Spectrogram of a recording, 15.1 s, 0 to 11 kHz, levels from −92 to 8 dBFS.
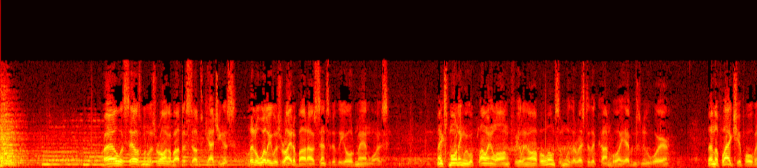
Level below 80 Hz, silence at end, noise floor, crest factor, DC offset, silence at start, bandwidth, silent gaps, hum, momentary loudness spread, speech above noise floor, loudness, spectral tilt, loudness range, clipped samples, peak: -60 dBFS; 0 s; -46 dBFS; 16 dB; under 0.1%; 0 s; 7.4 kHz; none; none; 14 LU; 26 dB; -21 LUFS; -5 dB/octave; 4 LU; under 0.1%; -4 dBFS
